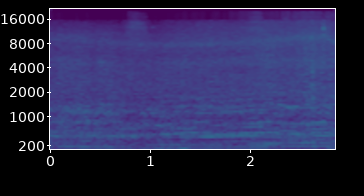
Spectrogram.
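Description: In a racing video game, a race car's engine drones and climbs as it accelerates out of a corner on the Brazil circuit, a steady mid-pitched roar at moderate level with no speech.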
